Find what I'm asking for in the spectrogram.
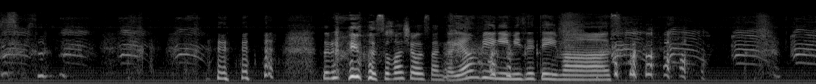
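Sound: crows cawing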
